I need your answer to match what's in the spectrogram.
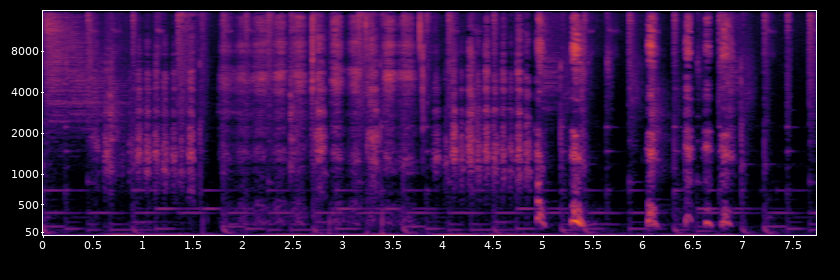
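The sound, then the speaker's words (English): A person imitates a dog panting, with quick rhythmic breathy huffs repeating steadily for several seconds, broken by a few sharper vocal bursts near the end. “Let's be a dog.”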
